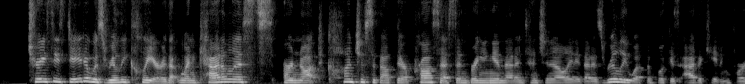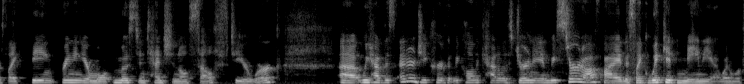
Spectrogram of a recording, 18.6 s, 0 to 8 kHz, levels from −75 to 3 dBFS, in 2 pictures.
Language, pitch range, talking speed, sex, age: English, 170-215 Hz, 205 wpm, female, 20-39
